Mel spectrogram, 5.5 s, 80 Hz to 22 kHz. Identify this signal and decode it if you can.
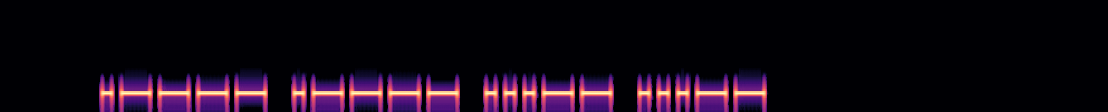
Morse code, heard as a keyed tone, about 25 wpm, 700 Hz. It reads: 1133
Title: Numbers - Contest Style - 4-Digit 25wpm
